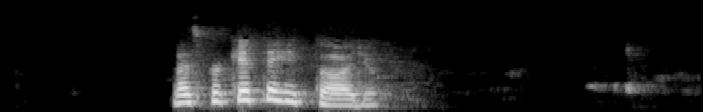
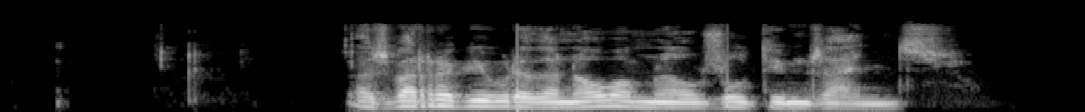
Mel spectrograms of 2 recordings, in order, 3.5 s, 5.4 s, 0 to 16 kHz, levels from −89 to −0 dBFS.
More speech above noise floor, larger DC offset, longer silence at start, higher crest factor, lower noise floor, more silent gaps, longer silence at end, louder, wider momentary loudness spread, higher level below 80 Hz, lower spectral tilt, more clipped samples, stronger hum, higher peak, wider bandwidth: first, 72 dB vs 48 dB; neither; second, 0.9 s vs 1.75 s; about the same, 20 dB vs 18 dB; first, -88 dBFS vs -66 dBFS; neither; second, 0.35 s vs 0.7 s; about the same, -17 LUFS vs -18 LUFS; first, 14 LU vs 11 LU; second, -72 dBFS vs -54 dBFS; about the same, -7 dB/octave vs -7.5 dB/octave; neither; neither; about the same, 0 dBFS vs -2 dBFS; about the same, 7.2 kHz vs 7.6 kHz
